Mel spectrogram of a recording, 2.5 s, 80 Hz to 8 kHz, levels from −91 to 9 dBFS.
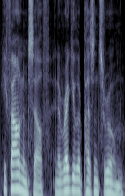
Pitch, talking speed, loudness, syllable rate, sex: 120 Hz, 190 wpm, -17 LUFS, 5.1 syllables/s, male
